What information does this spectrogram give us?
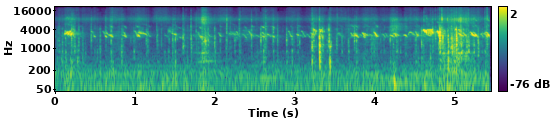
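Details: Newly hatched chicken chicks calling loudly: a steady stream of high, short peeps, roughly two to three per second, partly masked by scratching and knocking noises.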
